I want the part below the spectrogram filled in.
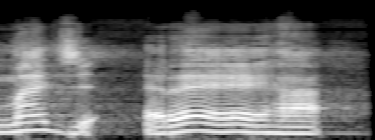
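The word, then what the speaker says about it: مجراها: ada cara membaca imalah Bismillahi majre tulisannya Maja Tapi bacanya miring Bismillahi majrea namanya imalah mal mal artinya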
